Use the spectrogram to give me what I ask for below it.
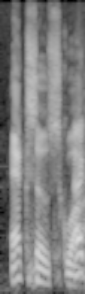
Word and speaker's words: Exo Squad: Exo Squad.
